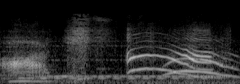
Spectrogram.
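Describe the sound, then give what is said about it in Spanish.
A voice imitates the giant Gulliver's huge sneeze: a drawn-out "ah" rising into a short, forceful noisy burst, followed by several loud whistle-like tones swooping downward in pitch. “Estornudó Gulliver con todas sus fuerzas y los enanitos que se paseaban sobre su cuerpo salieron volando a varias leguas de distancia.”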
